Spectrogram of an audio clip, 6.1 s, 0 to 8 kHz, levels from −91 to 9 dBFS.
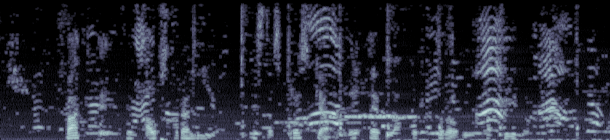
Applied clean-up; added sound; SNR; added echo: classical method spectral subtraction.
